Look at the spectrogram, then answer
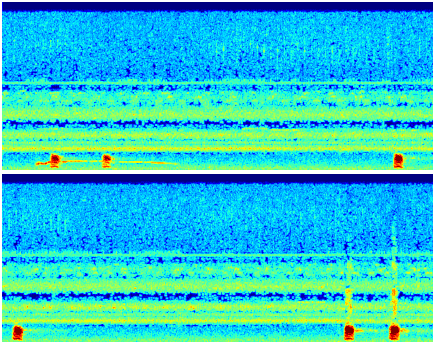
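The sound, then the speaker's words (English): Three pairs of harsh, clipped 'cock-cock' calls of a flushed American bittern, each a quick double call, spaced several seconds apart against a steady, droning chorus of insects or frogs in the background. “When flushed, the American bittern can also make a cock-cock sound that sounds like this.”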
